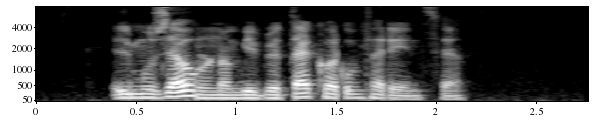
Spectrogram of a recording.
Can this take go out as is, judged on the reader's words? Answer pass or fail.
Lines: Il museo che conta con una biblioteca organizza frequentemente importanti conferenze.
fail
